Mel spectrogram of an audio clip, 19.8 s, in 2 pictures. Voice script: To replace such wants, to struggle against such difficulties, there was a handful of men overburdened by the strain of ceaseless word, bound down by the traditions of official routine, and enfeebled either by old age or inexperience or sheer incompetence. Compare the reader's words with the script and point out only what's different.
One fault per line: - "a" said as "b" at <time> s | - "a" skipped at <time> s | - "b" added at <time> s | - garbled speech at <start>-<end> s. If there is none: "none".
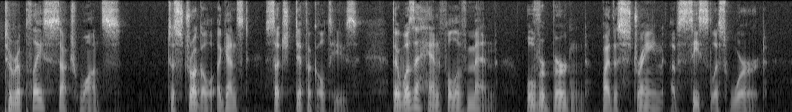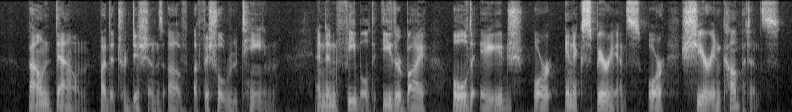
none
